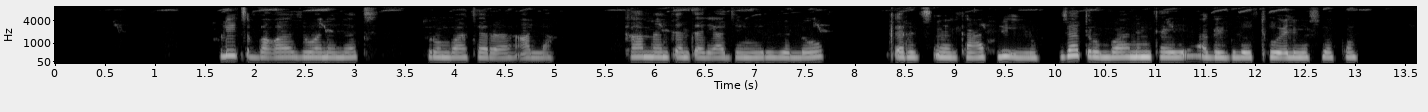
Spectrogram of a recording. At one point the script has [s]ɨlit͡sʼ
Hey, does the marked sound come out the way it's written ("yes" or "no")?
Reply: no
